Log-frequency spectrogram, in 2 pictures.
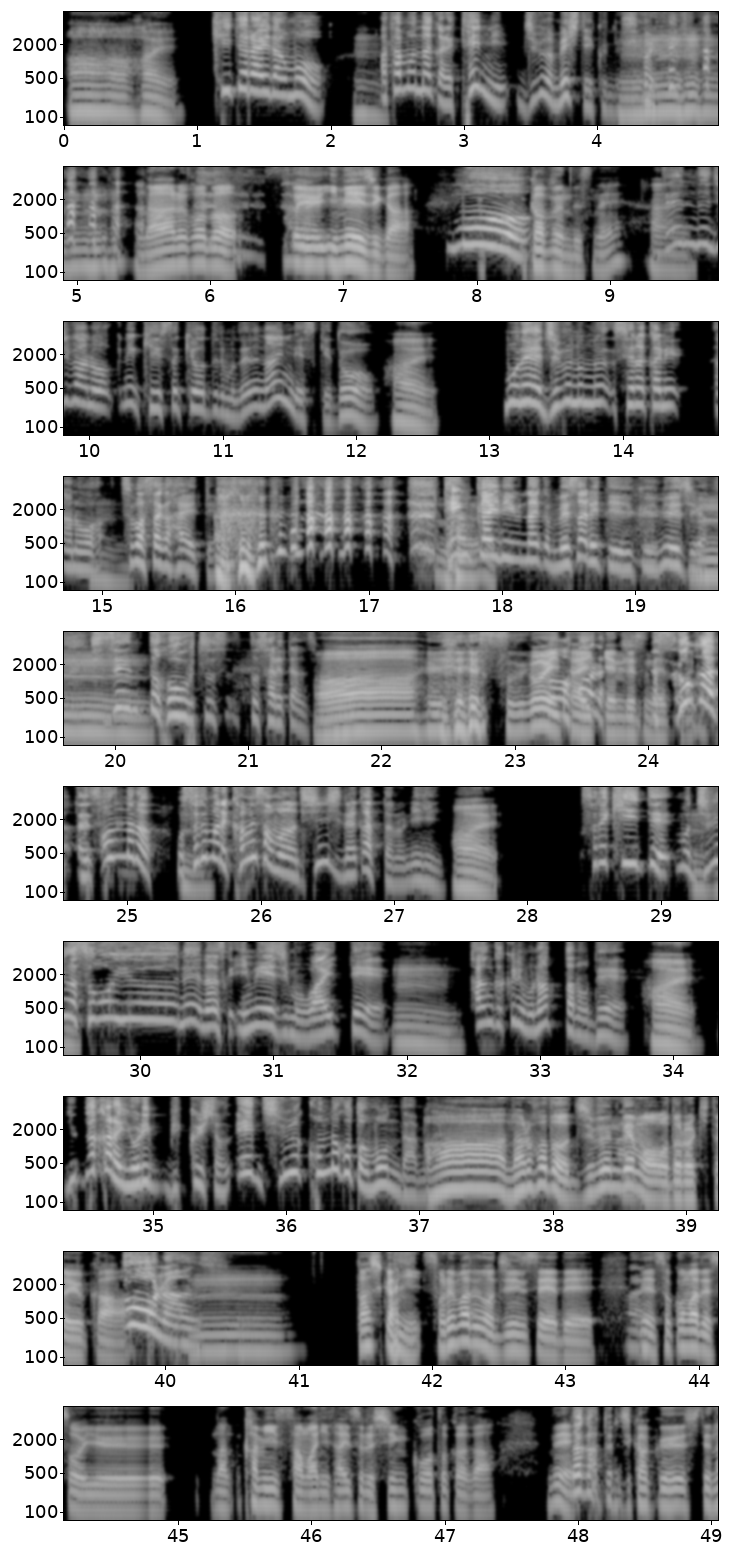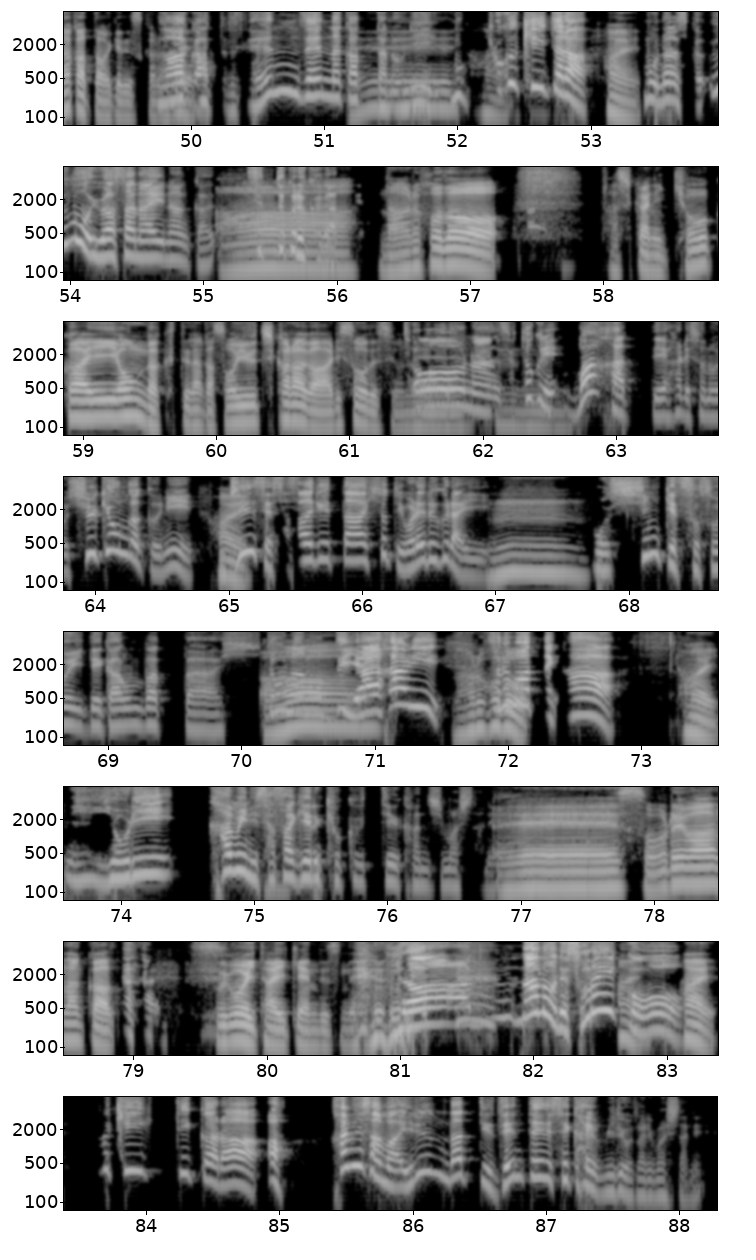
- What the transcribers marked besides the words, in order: laugh; laugh; joyful: "天界に、なんか、召されていく"; chuckle; anticipating: "ほ ほら、や、すごかったで そんなの"; anticipating: "そうなんすよ"; other noise; tapping; other background noise; anticipating: "やはり"; anticipating: "いやあ、なのでそれ以降"; chuckle
- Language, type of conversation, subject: Japanese, podcast, 初めて強く心に残った曲を覚えていますか？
